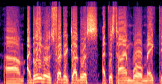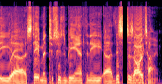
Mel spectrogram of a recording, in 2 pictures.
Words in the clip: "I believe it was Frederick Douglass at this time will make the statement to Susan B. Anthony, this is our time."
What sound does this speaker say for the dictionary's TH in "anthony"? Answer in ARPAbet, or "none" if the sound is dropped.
TH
